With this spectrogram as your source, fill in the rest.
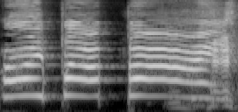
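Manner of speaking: put-on very high-pitched, loud little-girl voice crying out. Acting out a prison scam call where the caller fakes a daughter's voice: mock daughter's voice. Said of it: "Ele mesmo imita a voz".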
